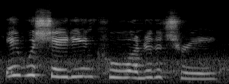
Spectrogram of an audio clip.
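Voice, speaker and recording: A woman reads a children's picture book aloud in a high, bright voice. She takes her time and reads expressively, with birds chirping behind her. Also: lively intonation, normal speed, a little hiss or hum, poor audio. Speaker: storybook reader.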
